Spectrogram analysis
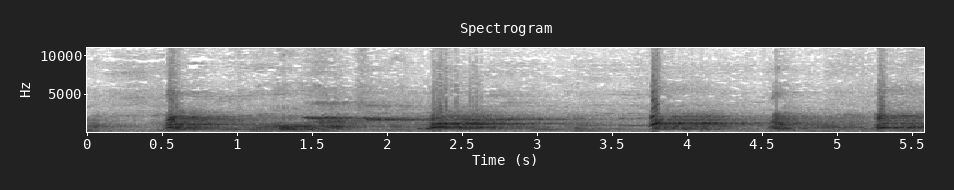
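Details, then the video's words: Dog barking, recorded 14 March 2020; sharp loud barks come roughly every one to one and a half seconds, about six in all, over a continuous murmur of background noise. "The Barking Lot"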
